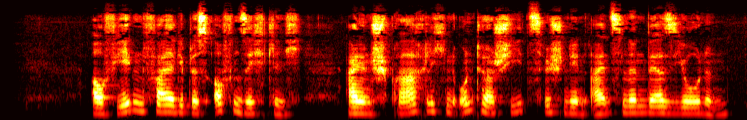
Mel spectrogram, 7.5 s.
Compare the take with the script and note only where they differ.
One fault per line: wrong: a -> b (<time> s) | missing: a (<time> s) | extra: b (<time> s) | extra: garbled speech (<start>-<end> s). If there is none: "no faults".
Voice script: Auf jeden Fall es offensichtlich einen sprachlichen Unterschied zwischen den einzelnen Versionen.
extra: gibt (1.7 s)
